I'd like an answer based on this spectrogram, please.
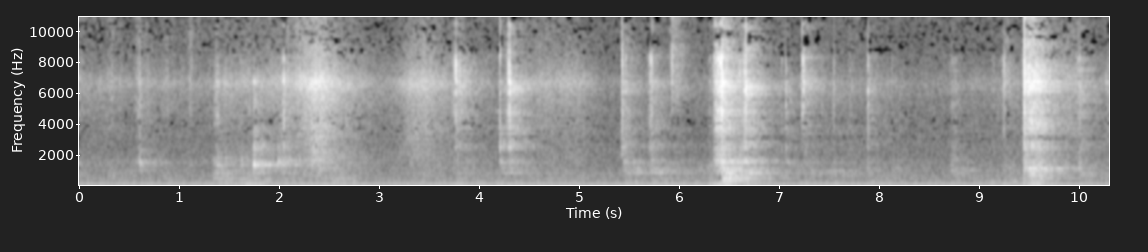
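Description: Hand screwdriver turning screws into a sheet-metal hard disk bracket: scattered small metallic clicks and scrapes, with two louder clatters about six and a half and nine and a half seconds in.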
